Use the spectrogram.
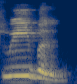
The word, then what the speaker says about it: Zwiebel: Z is pronounced as sir. Sir. So this is Zwiebel.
